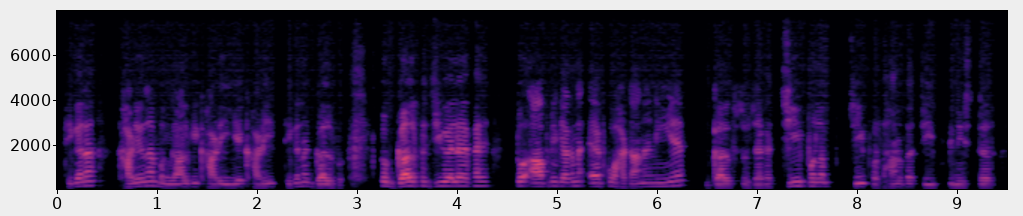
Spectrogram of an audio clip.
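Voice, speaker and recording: A man teaching an English grammar lesson, explaining each word slowly, spelling it out letter by letter and checking in with his students. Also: fairly high pitch. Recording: lo-fi recording.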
